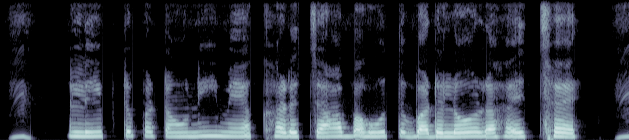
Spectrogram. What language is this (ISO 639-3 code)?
mai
